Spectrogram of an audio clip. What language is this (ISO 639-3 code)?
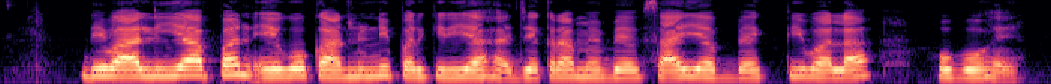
mag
